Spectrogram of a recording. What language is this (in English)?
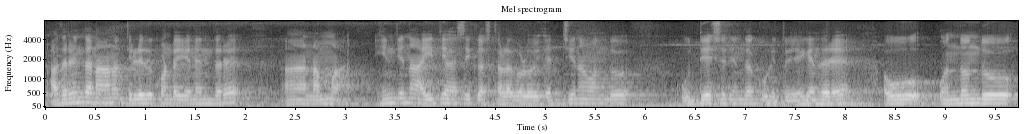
Kannada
